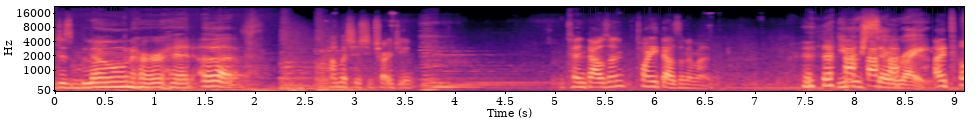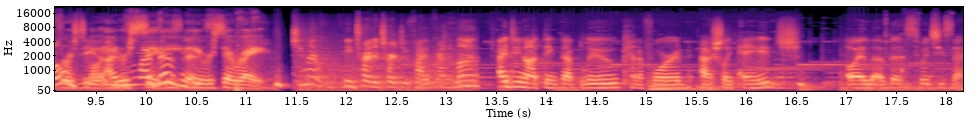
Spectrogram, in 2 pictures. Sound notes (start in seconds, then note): 7.5 laughs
